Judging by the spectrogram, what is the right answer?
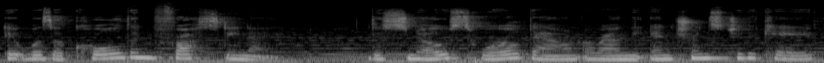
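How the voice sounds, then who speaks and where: A woman's voice: medium pitch, moderate pace, warm tone, close to an everyday voice. A woman playing a cheeky eight-year-old boy telling tall tales in an audio drama. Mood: eager, unruffled. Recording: music bed behind the voice.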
